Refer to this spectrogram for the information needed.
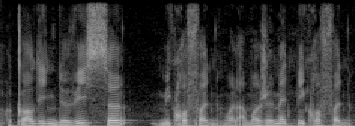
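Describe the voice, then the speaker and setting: Recorded through a computer mic, this mid-range male voice is creaky and a little mellow, with fairly even intonation and a moderate pace. He rambles hesitantly through an improvised, informal screen-share tutorial, leaning on fillers as he goes step by step.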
